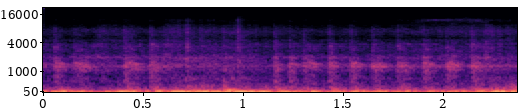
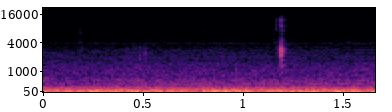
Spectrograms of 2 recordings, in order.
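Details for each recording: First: 2000 Buick Park Avenue cranking after deoxidizer was sprayed into a corroded ignition control module connector pin: steady starter churn with rhythmic compression pulses and a brief kick that never catches; no-start traced to the faulty ignition control module harness plug. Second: 2000 Buick Park Avenue idling after a restart, following a fix of the faulty ignition control module harness: steady, even low rumble with no knocks or misses, idling slightly fast, possibly around 1000 rpm, which the owner wonders is a little high; normal, healthy idle.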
